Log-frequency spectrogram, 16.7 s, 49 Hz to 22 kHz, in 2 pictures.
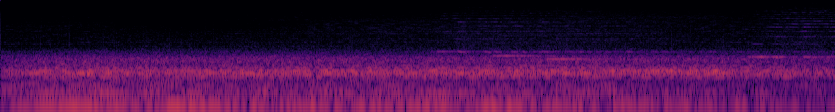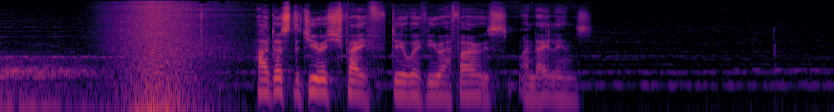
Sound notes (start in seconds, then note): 0.1 ominous music; 9.3 wind whooshing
